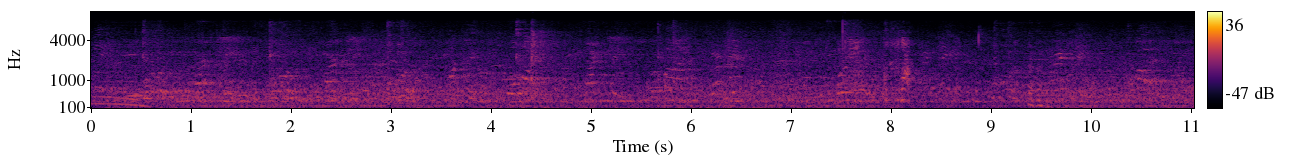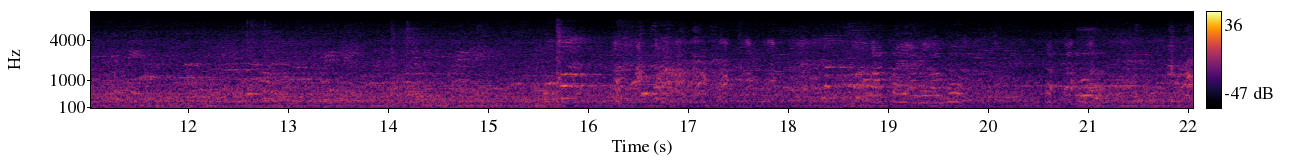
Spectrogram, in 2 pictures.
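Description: A woman speaks into a microphone over loudspeakers, echoing in a large hall.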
